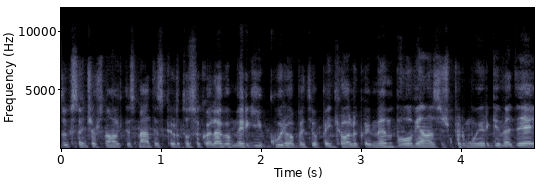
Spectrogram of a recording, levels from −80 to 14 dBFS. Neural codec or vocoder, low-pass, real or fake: codec, 24 kHz, 3.1 kbps, DualCodec; 10.8 kHz; fake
